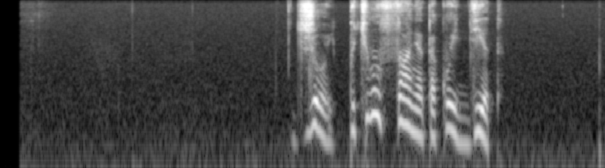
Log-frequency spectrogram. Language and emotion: Russian, angry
